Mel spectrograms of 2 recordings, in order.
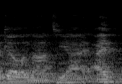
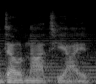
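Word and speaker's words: delenatii: Because I do like my Delanatii. It's one of the coolest sounding paths anyway. And I know some people pronounce it Delanati, but I do like the Delanatii. It has two eyes at the end.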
